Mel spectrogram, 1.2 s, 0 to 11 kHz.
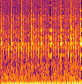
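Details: Ford Transit MK7 2.4 RWD diesel van at idle: sharp metallic knock about seven per second from the front; pulleys found fine, not loose; owner suspects the dual mass flywheel, source unconfirmed.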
